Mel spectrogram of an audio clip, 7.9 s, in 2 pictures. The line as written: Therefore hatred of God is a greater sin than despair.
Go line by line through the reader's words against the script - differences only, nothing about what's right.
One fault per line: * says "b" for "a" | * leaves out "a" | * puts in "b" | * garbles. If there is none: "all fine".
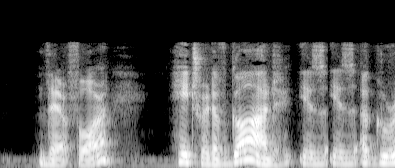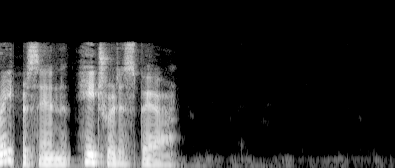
* puts in "is"
* says "hatred" for "than"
